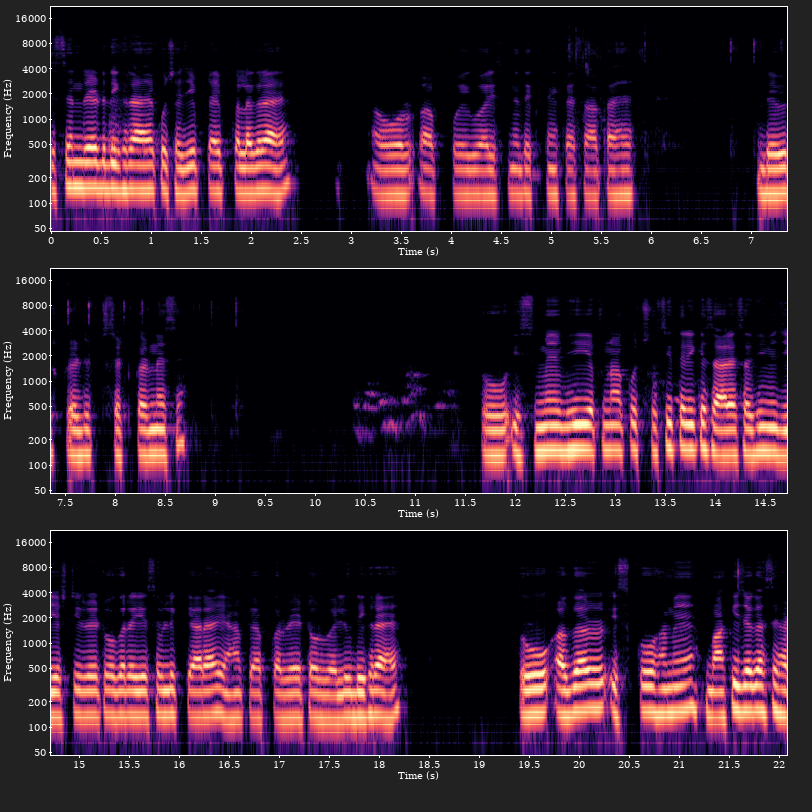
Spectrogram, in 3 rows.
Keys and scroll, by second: 2.0 Escape, 19.9 Escape.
